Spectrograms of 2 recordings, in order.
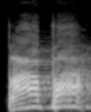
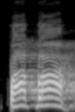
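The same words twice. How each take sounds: First: The voice is very rough and gravelly. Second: The voice is somewhat rough and gravelly. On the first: The speaker calls it right. "lagi kasar lagi ... nah gitu ya" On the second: The speaker calls it wrong. "suara yang kasar"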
